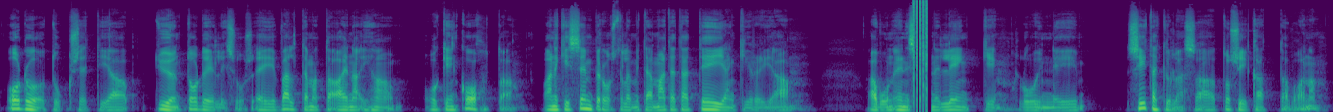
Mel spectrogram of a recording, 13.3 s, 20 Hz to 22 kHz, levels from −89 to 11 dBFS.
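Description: From 9.13 to 9.32 s, before "lenkki luin niin sitä", a compressed stream played as audio replaces the sound with static chattering in 8 ms bursts at 31.25 Hz, unlike random crackle.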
